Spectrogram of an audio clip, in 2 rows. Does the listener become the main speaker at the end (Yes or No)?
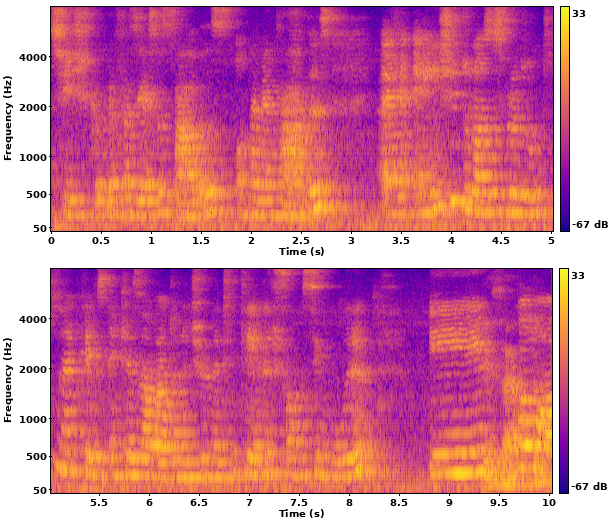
No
